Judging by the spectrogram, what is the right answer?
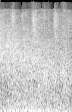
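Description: A loud, dense explosion rumbles through a tabletop role-playing game as an attack blasts the floor beside a car, and a heavy low boom holds steady for under a second with no voices over it.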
